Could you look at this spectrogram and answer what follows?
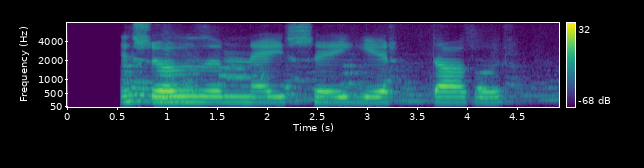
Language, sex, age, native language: Icelandic, male, 8, Icelandic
